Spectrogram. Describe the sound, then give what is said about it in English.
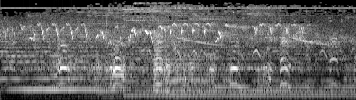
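A dense flock of migrating geese honking continuously as they pass overhead, many overlapping calls forming a noisy, fairly loud chorus, with no talking. “And nothing would inspire more awe than a sudden blizzard of millions of ducks and geese passing overhead on the way to some mysterious migratory destination.”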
